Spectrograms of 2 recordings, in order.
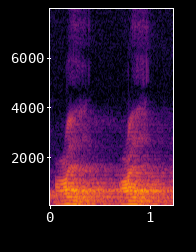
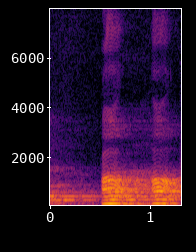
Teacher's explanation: Nah, di ain pada huruf ain jangan sampai tercampur menjadi huruf khayshum. Ain itu adalah huruf tenggorokan, halki, wastul halki, tenggorokan bagian tengah. Jadi jangan sampai masuk ke hidung.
